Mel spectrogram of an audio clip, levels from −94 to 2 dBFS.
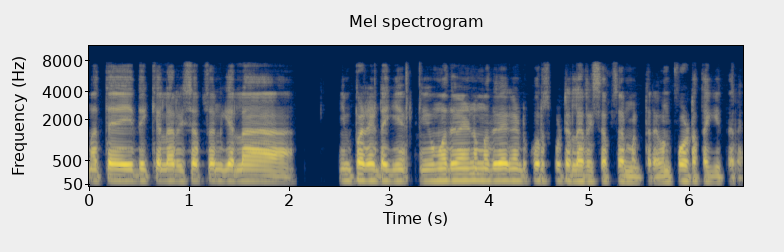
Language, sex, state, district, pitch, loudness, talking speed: Kannada, male, Karnataka, Mysore, 110 Hz, -16 LUFS, 155 wpm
